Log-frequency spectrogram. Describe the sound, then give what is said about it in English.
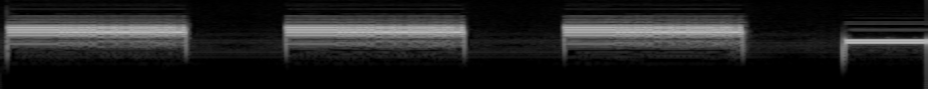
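An emergency alert test tone: three loud, harsh, buzzing electronic bursts about a second each with short gaps, then a steady, piercing alert tone begins. No one speaks. “This is a test of the emergency podcasting system.”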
